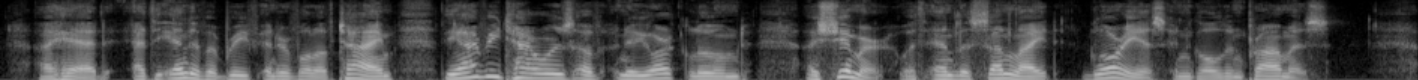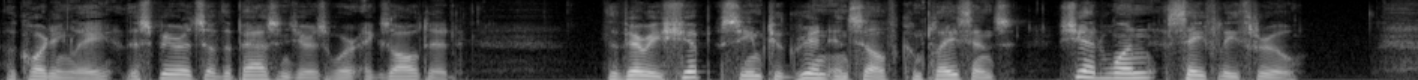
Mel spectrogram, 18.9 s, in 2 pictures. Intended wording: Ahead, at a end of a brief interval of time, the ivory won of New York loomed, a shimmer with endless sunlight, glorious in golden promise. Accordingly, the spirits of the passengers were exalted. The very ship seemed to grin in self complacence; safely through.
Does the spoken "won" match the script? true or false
false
